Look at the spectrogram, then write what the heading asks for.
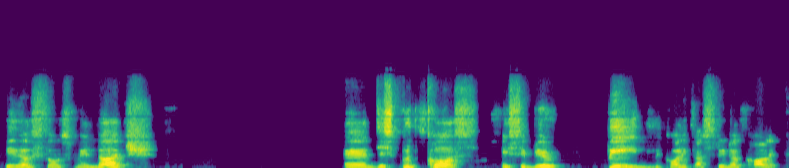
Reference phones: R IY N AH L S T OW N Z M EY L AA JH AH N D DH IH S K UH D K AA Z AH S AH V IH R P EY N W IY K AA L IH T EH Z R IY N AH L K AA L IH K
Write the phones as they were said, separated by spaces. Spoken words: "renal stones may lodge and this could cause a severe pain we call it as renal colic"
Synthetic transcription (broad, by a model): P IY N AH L S T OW N S M EY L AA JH AH N D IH S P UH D K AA S AH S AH B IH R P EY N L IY K AA L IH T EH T R IY N AH L K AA L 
